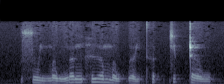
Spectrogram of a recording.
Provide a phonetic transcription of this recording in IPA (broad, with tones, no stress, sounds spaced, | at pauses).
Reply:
s u˨˩ j m ə˨˩ w ŋ əː˧ ŋ h ɨ˧ ə̯ m ə˨˩ w ɓ ə˨˩˦ j t̪ʰ ə˦˥ k̚ c ə˦˥ k̚ ʈ ə˨˩ w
